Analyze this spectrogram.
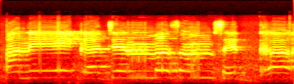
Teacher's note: చెప్పాలి జన్మ సంసిద్ధః సి కి దా ని జాయిన్ చేసి చెప్పాలి సిద్ధః ద కింద దా వత్తు మహాప్రాణం రెండు వినిపించాలి సిద్ అని ఒక్క సెకండ్ ఉంచితే ద కింద దా వత్తు క్లియర్ గా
